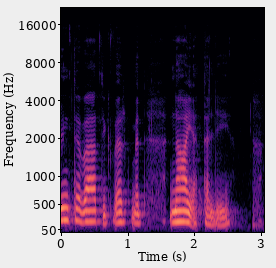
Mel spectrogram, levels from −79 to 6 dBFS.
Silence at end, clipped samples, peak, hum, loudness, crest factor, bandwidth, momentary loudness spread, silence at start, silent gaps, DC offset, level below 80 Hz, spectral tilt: 0.05 s; under 0.1%; -6 dBFS; none; -21 LUFS; 16 dB; 13.5 kHz; 12 LU; 0 s; none; under 0.1%; -60 dBFS; -8.5 dB/octave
